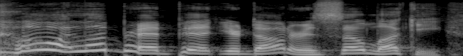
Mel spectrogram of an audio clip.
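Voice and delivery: very high, loud swooning gush; gushing Luann. Retold or imitated. Host voicing Luann gushing over Brad Pitt, high squeal. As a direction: squeal it like a starstruck fan.

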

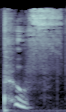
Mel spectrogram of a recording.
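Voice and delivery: airy imitated poof; poof sound effect. A narrator's reading. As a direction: puff the word out like a burst of smoke. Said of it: "There was a loud".

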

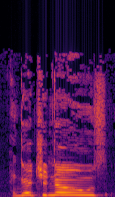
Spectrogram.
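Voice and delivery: put-on high playful squeal of a kid's joke; silly got-your-nose. Host teasing listeners with a kid's trick, high playful squeal. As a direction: tease the listener like stealing a child's nose.

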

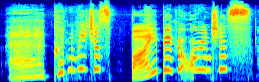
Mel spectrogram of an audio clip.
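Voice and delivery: put-on high, doubtful child's voice; sceptical child. A narrator's reading. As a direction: question it high and hesitantly.

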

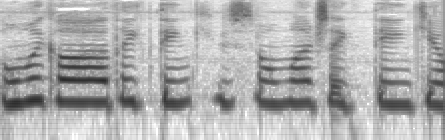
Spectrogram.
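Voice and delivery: high, softened gush of thanks; sweet high-pitched retold thank-you. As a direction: imitate flattered people gushing. Acts out TikTokers thanking her.

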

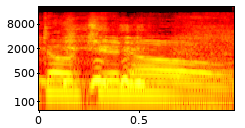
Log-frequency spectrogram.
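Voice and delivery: put-on a light Minnesota accent on "don't you know". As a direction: mimic a Minnesotan. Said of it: "cool Minnesota accent".

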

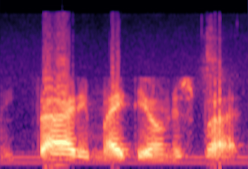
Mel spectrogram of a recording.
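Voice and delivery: ordinary talk

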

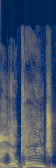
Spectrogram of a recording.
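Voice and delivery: high-pitched hail to a buddy; retold call-out. Retold greeting across the bar.

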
